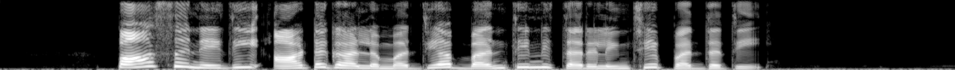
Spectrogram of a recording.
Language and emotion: Telugu, neutral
